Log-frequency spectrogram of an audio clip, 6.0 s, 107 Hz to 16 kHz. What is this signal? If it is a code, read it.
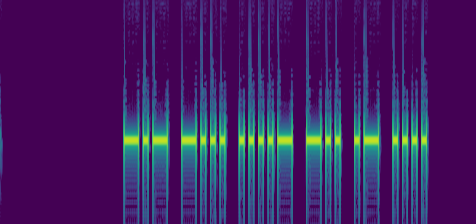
Morse code, heard as a keyed tone, about 24 wpm, 700 Hz. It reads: KB4DAH
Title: Speed Racing - USA 2x3 Call Signs 20wpm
